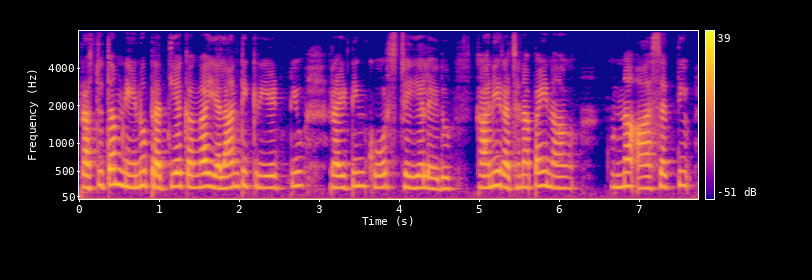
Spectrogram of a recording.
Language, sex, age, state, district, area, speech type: Telugu, female, 18-30, Andhra Pradesh, Sri Satya Sai, urban, spontaneous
